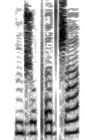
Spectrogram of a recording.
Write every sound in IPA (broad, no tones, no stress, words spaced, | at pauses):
nd͡ʒopʼɐdʈ͡ʂa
